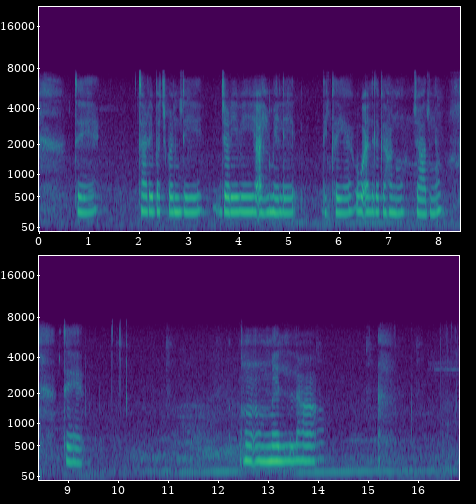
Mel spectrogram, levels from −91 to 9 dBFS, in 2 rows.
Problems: background sounds at intervals, low volume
